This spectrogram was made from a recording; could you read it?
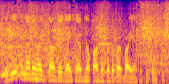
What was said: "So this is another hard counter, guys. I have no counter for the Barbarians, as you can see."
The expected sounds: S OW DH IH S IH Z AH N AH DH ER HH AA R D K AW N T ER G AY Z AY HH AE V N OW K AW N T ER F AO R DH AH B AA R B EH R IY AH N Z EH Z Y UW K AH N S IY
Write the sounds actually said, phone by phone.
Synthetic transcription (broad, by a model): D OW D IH IH S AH N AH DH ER HH AA R D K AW N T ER G AY S AY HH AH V N OW K AW N T ER F AO R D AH B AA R B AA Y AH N S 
